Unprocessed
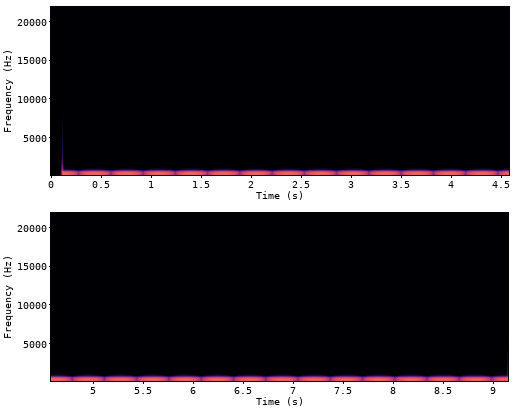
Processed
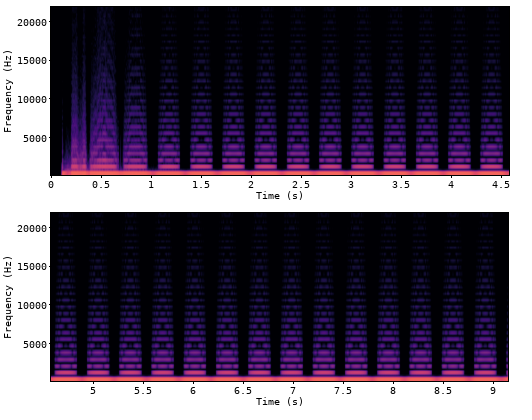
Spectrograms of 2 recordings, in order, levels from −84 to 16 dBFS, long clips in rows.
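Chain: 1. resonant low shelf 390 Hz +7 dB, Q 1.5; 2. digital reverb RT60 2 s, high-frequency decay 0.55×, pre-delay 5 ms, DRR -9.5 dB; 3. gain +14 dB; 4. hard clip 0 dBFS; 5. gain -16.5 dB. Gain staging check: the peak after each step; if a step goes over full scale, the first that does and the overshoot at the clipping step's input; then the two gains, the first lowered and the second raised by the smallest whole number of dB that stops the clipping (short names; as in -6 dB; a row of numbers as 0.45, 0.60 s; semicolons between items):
-11.5, -4.5, +9.5, 0.0, -16.5 dBFS; step 3, 9.5 dB; step 3 +4 dB, step 5 -6.5 dB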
